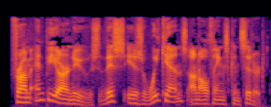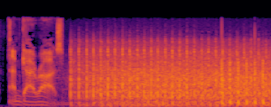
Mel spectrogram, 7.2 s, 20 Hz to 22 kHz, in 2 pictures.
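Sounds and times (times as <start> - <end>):
speech: 0.2 - 5.5
automatic gunfire bursts: 4.5 - 7.2.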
